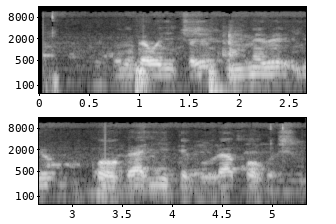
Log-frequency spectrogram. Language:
Kinyarwanda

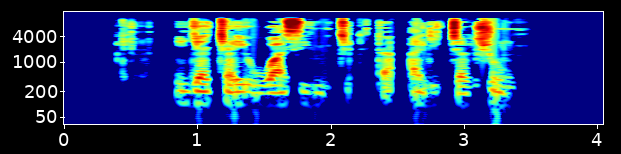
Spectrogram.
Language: Yanahuanca Pasco Quechua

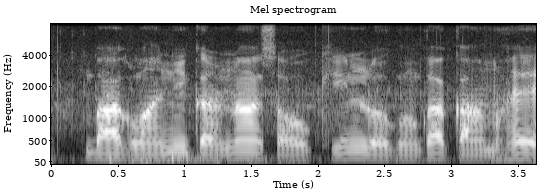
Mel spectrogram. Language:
Hindi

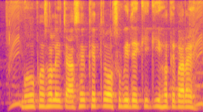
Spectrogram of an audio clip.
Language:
Bangla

